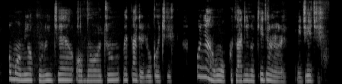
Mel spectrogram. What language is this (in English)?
Yoruba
